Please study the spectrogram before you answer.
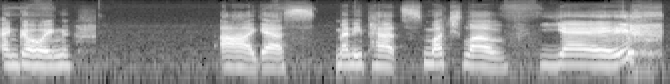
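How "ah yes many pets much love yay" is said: put-on cat voice, slow. Petting a cat and voicing it as if it could talk: voicing a talking cat. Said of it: "talking as if the cat could talk".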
